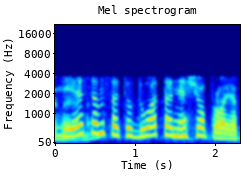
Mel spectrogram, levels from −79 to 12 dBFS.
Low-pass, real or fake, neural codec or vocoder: 3.6 kHz; real; none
